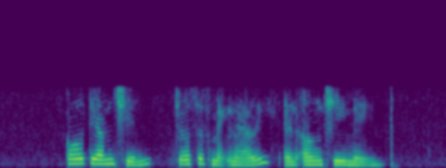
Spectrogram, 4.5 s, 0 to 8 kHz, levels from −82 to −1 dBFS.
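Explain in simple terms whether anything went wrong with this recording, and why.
Something did go wrong. From start to finish, this speech has passed through a G.729 codec, a low-data phone-call system that doesn't send the sound itself. It sends a rough description of how the voice is shaped and pitched, then rebuilds it at the other end. Nothing above about 3.9 kHz survives, so the voice sounds muffled and boxed-in, and the rebuilding leaves a clearly audible rough, slightly artificial edge.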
